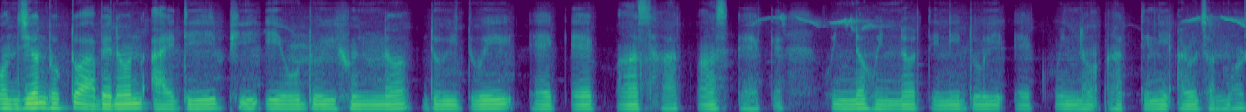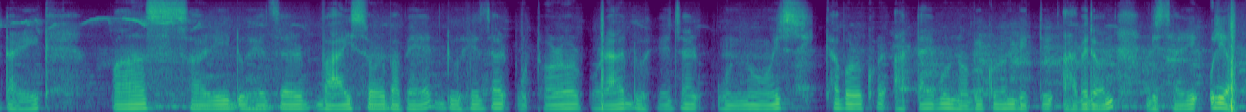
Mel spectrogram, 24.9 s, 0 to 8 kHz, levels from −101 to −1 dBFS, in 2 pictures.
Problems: constant background noise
